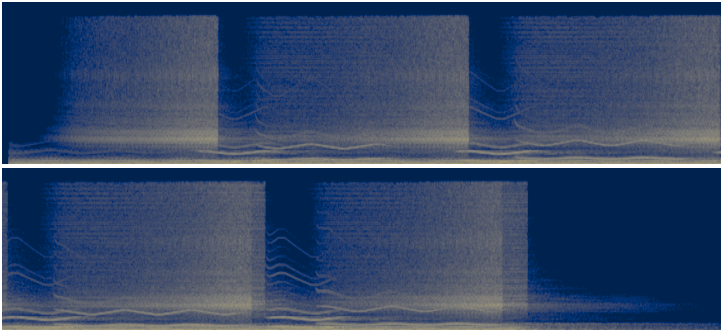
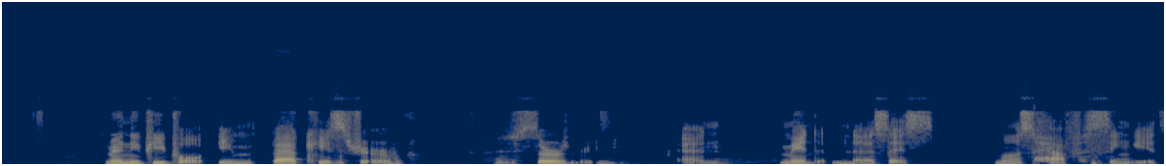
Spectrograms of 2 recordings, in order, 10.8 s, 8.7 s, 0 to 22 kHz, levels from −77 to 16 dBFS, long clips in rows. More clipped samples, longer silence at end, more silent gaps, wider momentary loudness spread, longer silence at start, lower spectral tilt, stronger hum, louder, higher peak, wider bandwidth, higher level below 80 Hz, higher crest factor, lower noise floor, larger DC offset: neither; first, 0.8 s vs 0.1 s; neither; second, 5 LU vs 19 LU; second, 0.05 s vs 0.8 s; about the same, -4.5 dB/octave vs -4.5 dB/octave; neither; first, -19 LUFS vs -25 LUFS; second, -8 dBFS vs -2 dBFS; first, over 20 kHz vs 9.6 kHz; about the same, -62 dBFS vs -64 dBFS; second, 12 dB vs 24 dB; second, -51 dBFS vs -72 dBFS; neither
